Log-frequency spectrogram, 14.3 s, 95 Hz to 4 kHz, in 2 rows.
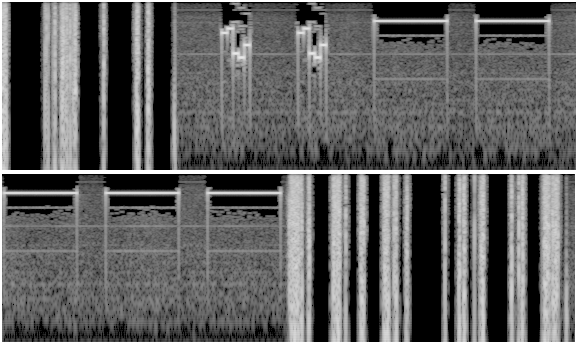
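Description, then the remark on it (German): Fire brigade radio alert tones alerting forest fire unit 1 of Saalfeld-Rudelstadt to a vegetation fire at Braunsdorf toward Unterwörbach, at 13:49. Crackling data bursts, a pair of quick chirps, then six loud, evenly spaced electronic beeps with a steady two-note pitch, then more harsh bursts. No one speaks. “Alarmierung für den Waldbrandzug 1 Saalfeld-Rudelstadt.”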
